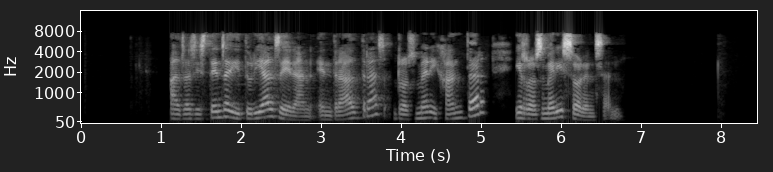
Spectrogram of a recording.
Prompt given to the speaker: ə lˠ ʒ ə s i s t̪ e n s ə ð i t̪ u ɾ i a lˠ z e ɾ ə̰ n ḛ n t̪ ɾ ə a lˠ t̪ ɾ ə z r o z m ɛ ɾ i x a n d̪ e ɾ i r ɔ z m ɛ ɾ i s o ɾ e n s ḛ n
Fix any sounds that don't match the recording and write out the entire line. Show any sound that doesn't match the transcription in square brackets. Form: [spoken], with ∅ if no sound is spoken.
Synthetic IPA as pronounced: ə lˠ [z] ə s i s t̪ e n [z] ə ð i t̪ u ɾ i a lˠ z e ɾ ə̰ n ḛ n t̪ ɾ ə a lˠ t̪ ɾ ə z r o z m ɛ ɾ i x a n [t̪] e ɾ i r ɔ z m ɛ ɾ i s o ɾ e n s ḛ n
